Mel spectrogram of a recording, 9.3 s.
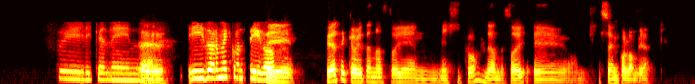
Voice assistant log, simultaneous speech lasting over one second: none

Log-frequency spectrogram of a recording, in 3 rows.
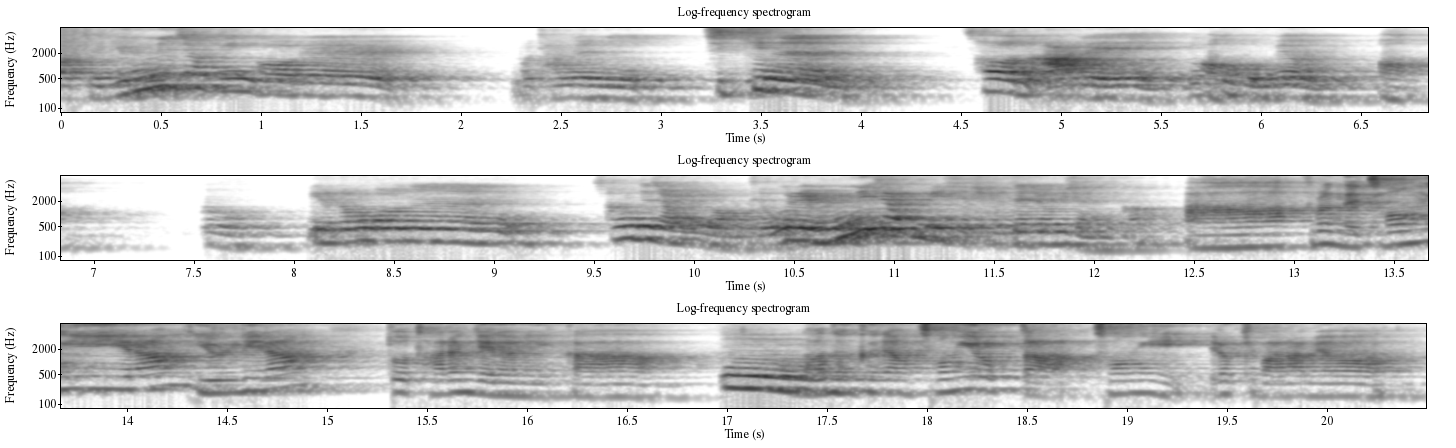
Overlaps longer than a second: none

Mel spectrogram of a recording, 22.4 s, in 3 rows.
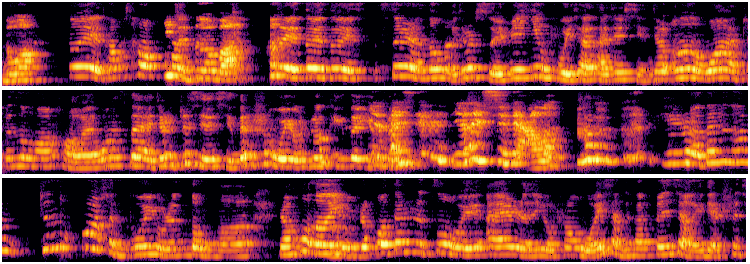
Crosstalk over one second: none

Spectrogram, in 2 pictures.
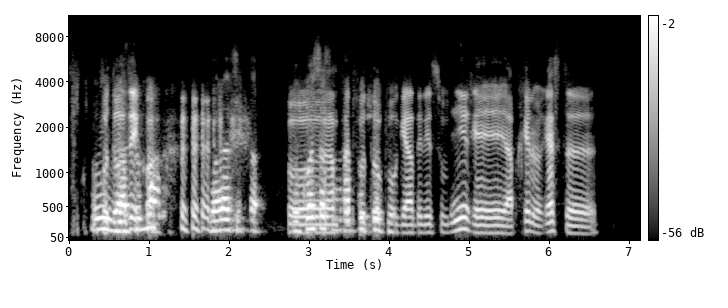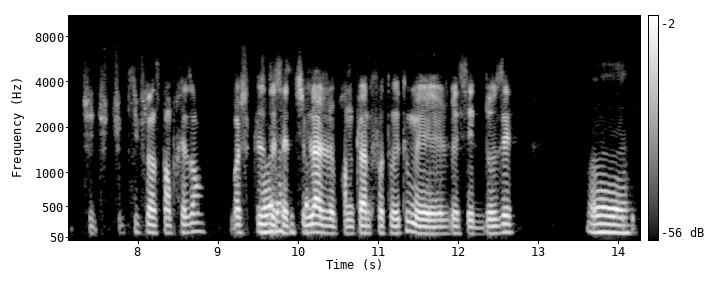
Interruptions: present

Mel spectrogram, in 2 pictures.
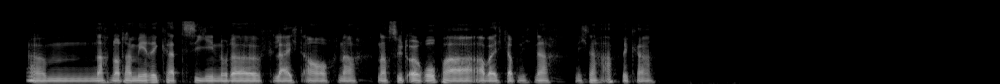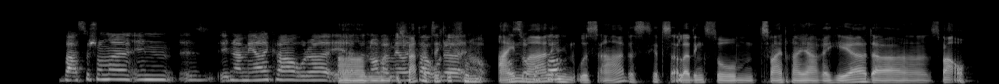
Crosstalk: present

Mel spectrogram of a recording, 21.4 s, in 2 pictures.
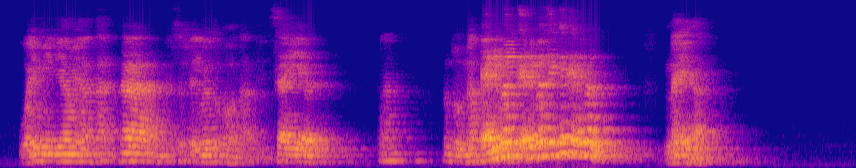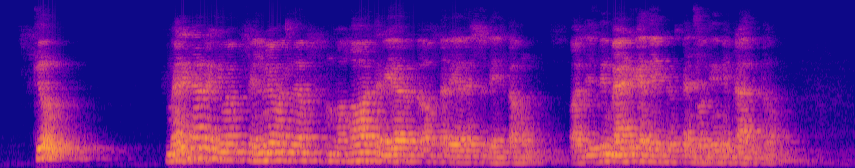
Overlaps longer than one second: none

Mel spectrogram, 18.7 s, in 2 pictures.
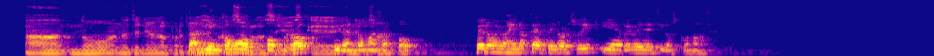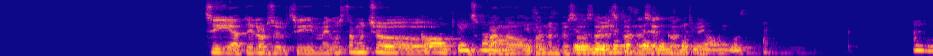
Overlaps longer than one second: present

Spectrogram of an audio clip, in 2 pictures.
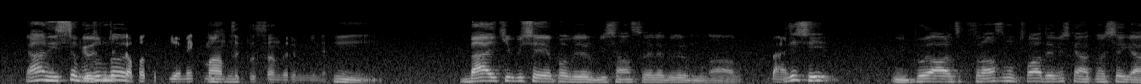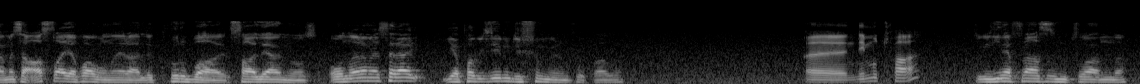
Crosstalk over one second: none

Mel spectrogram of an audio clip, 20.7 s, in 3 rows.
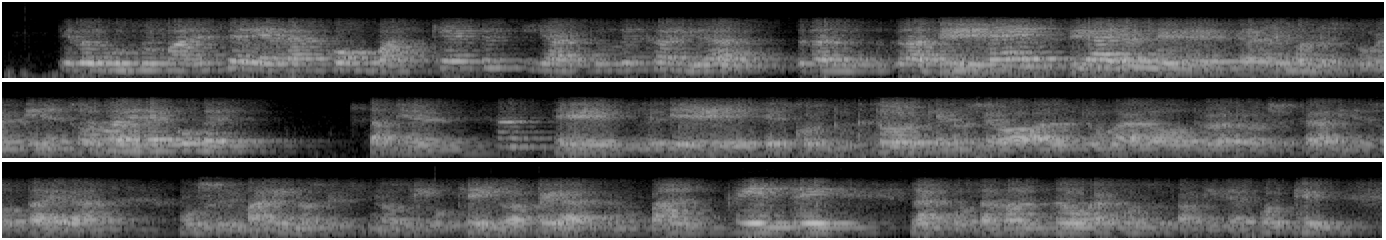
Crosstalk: present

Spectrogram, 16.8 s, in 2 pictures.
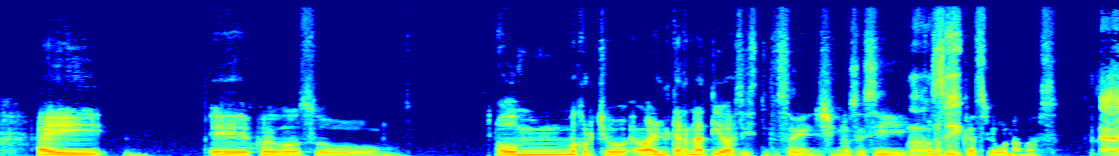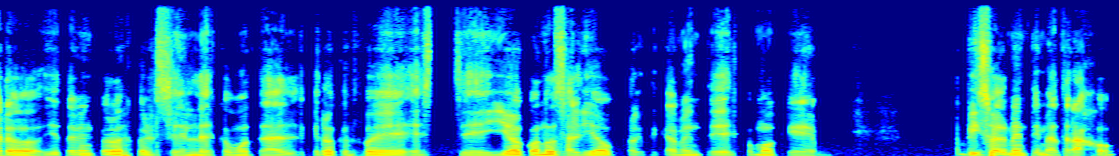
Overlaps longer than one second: none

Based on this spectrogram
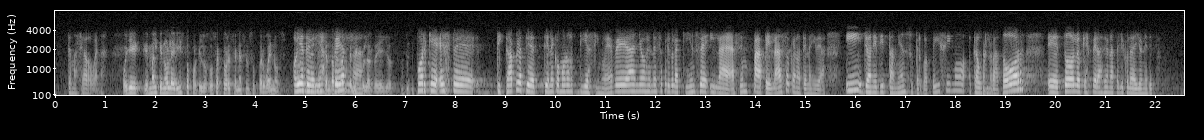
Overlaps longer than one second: present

